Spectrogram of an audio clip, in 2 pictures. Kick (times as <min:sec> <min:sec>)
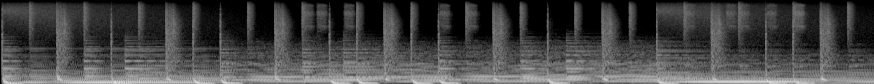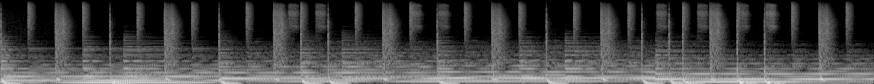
0:06.6 0:09.0, 0:11.0 0:11.2, 0:15.2 0:16.7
